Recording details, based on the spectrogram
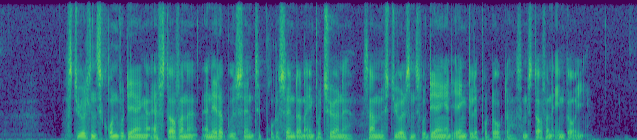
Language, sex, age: Danish, male, 25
